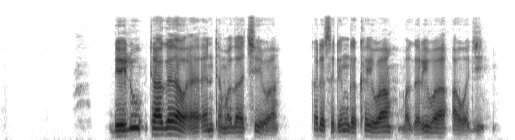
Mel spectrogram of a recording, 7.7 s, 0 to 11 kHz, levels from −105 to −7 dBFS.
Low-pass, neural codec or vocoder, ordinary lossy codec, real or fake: 7.2 kHz; codec, 16 kHz, 8 kbps, FreqCodec, larger model; none; fake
